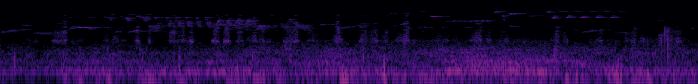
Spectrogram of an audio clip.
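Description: Several songbirds singing and chirping at once, a busy mix of short calls, trills and high whistled notes. Underneath is a low, uneven rumble, with two brief thumps about halfway.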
